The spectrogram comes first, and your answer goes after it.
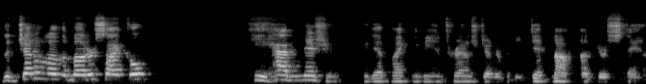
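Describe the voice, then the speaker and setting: A man's voice: high voice, fairly quick, a bit bright, low-quality recording. A middle-aged man giving an earnest, emphatic talk, telling a personal story as a parent and repeating key lines for weight. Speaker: speaker addressing a group.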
